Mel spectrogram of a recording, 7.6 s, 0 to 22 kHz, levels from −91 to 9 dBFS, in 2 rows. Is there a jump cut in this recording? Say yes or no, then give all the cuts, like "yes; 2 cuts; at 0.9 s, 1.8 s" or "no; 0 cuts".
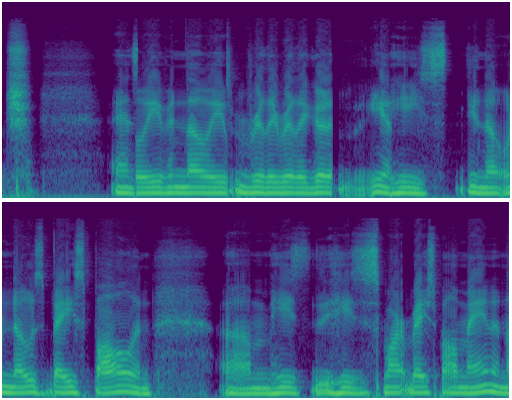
yes; 4 cuts; at 1.0 s, 1.7 s, 2.5 s, 2.9 s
